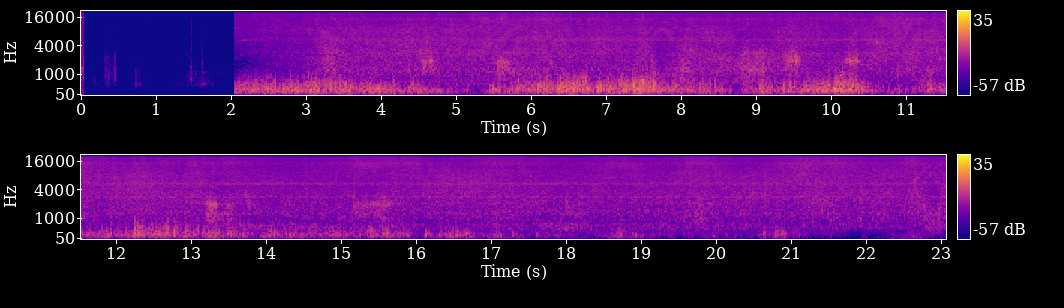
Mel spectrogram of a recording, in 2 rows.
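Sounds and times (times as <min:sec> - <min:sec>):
pressure washer spraying: 0:02.0 - 0:23.0.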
